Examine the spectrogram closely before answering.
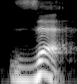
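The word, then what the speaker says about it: زاي: উচ্চারণ করার সময় অবশ্যই এক আলিফ টেনে পড়তে হবে, এক আলিফ টেনে পড়তে হবে। হরফটি বারিক হরফ, এই জন্যে পাতলা করে উচ্চারণ করতে হবে।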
